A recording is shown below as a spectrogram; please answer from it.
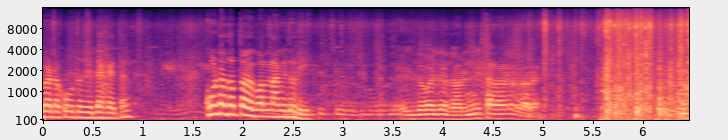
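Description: A pigeon beating its wings hard in a loud, rapid flurry, starting near the end, as it is snatched by hand from its cage.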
